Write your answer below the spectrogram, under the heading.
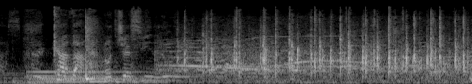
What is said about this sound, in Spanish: Y aquí gritan federalistas.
